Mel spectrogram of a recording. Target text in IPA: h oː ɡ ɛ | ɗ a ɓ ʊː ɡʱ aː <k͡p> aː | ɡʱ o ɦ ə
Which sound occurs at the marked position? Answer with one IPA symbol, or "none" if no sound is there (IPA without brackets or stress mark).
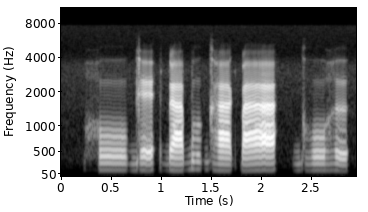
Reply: k͡p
